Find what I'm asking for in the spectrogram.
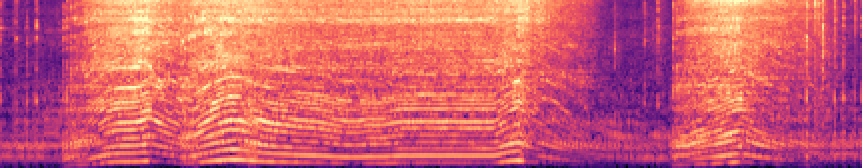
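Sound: chainsaw cutting a tree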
